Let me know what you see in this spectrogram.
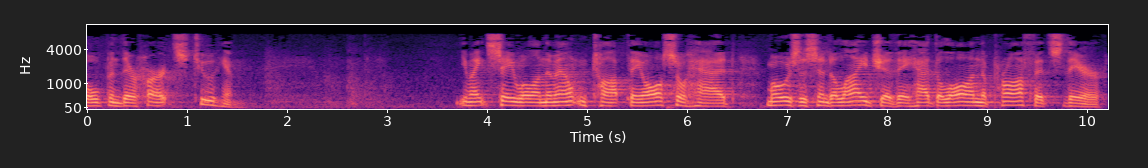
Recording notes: Preached in the Church of the Annunciation, Ottawa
